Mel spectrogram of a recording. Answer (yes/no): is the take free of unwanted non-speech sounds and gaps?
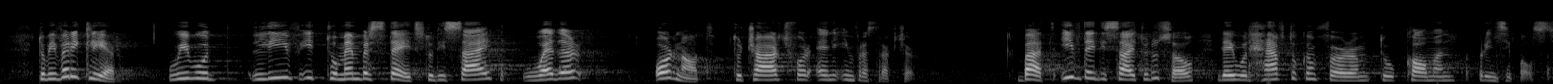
yes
